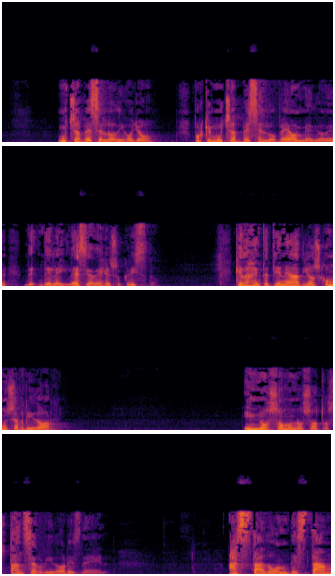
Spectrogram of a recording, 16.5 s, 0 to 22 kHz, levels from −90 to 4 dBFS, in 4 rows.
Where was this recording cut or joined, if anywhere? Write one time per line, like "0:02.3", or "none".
none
